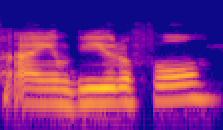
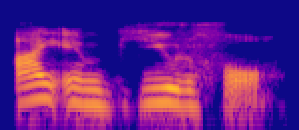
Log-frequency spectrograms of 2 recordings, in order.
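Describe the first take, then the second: First: It sounds flat and unconvincing. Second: It sounds lively and convinced. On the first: The speaker does not believe the words. The speaker calls it wrong. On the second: The speaker believes the words. The speaker calls it right.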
